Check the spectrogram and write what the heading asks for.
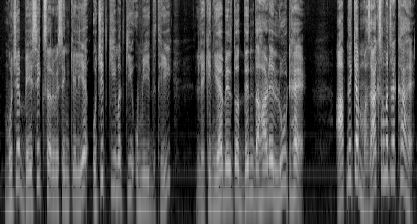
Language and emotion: Hindi, angry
